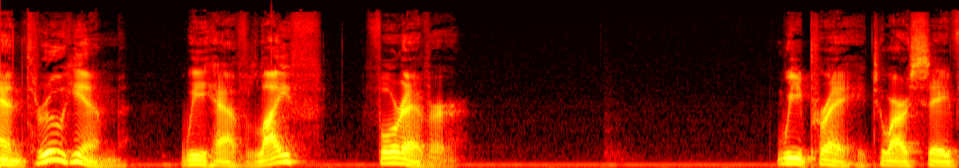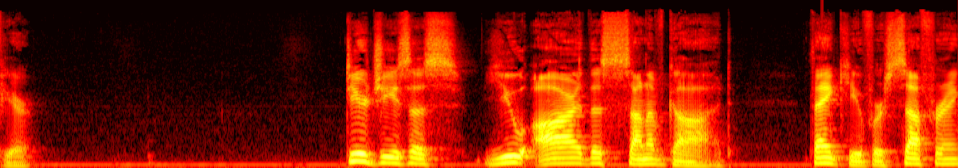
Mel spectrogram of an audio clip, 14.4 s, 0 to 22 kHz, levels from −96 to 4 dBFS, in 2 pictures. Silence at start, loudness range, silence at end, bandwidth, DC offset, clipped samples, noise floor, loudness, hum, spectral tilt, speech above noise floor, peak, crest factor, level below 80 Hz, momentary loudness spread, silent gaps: 0 s; 8 LU; 0 s; 17 kHz; under 0.1%; under 0.1%; -52 dBFS; -17 LUFS; none; -5.5 dB/octave; 35 dB; 0 dBFS; 20 dB; -40 dBFS; 15 LU; none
